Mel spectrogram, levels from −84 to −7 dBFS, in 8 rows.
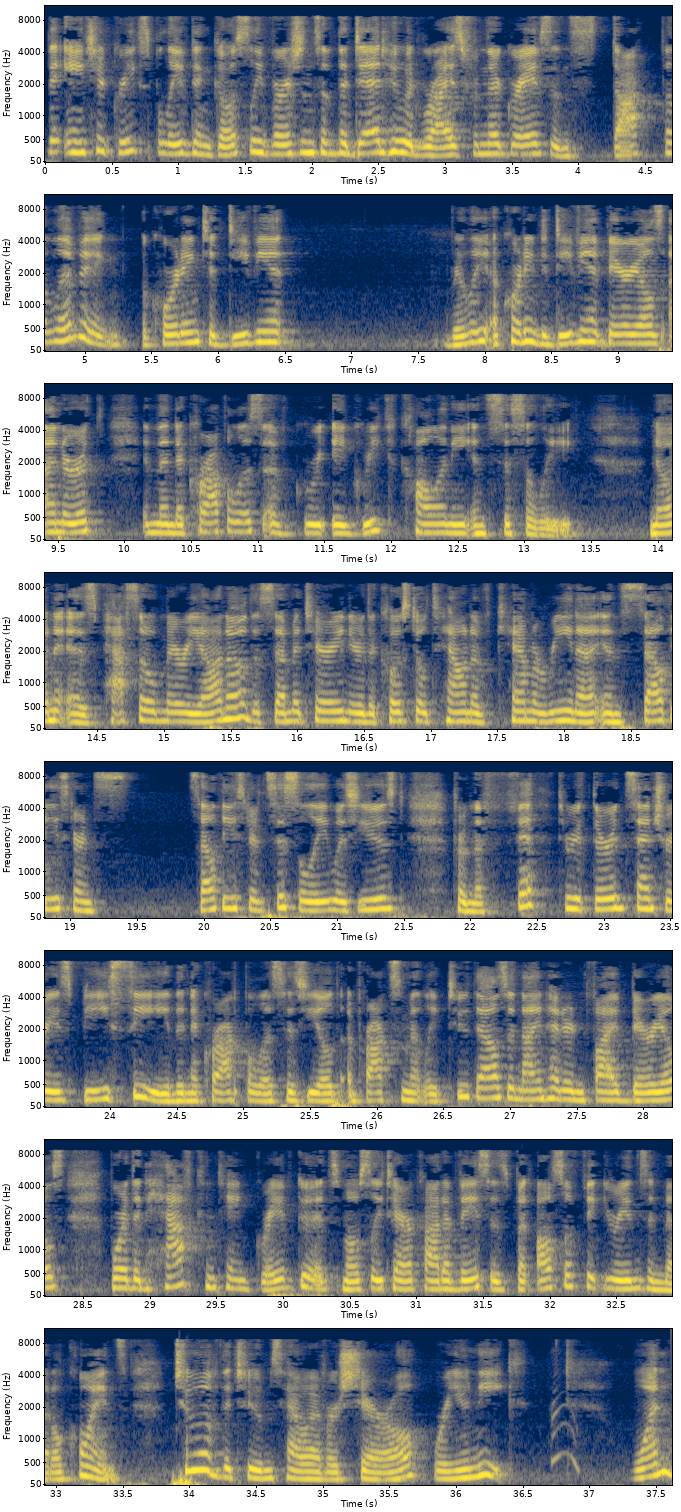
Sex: female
